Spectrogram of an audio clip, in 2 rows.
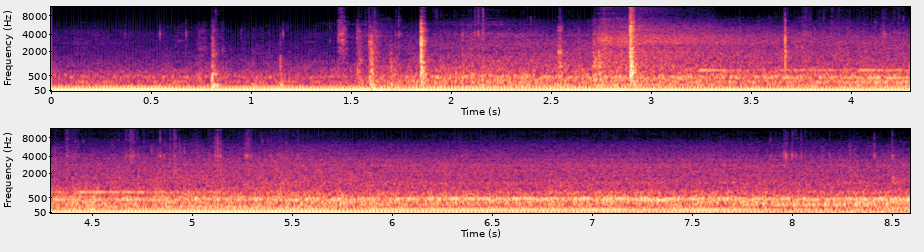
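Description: Supercharged 6.2-litre V8 of a 2014 Chevrolet Camaro ZL1 idling steadily, with a few light clicks in the first three seconds.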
